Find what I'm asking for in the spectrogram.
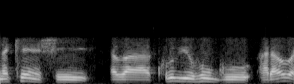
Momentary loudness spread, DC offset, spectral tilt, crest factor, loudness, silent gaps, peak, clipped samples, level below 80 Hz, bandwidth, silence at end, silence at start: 3 LU; under 0.1%; -8 dB/octave; 16 dB; -21 LUFS; none; -6 dBFS; under 0.1%; -70 dBFS; 3.8 kHz; 0 s; 0 s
